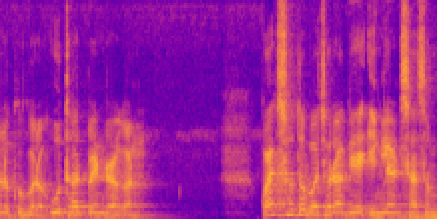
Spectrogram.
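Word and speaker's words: Uther Pendragon: উচ্চারণ লক্ষ্য করো। উথার পেন্ড্রাগন।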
